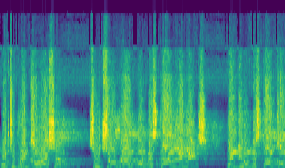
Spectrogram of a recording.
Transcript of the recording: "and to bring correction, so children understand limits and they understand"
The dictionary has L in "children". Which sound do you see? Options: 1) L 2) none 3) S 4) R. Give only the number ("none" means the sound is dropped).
1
